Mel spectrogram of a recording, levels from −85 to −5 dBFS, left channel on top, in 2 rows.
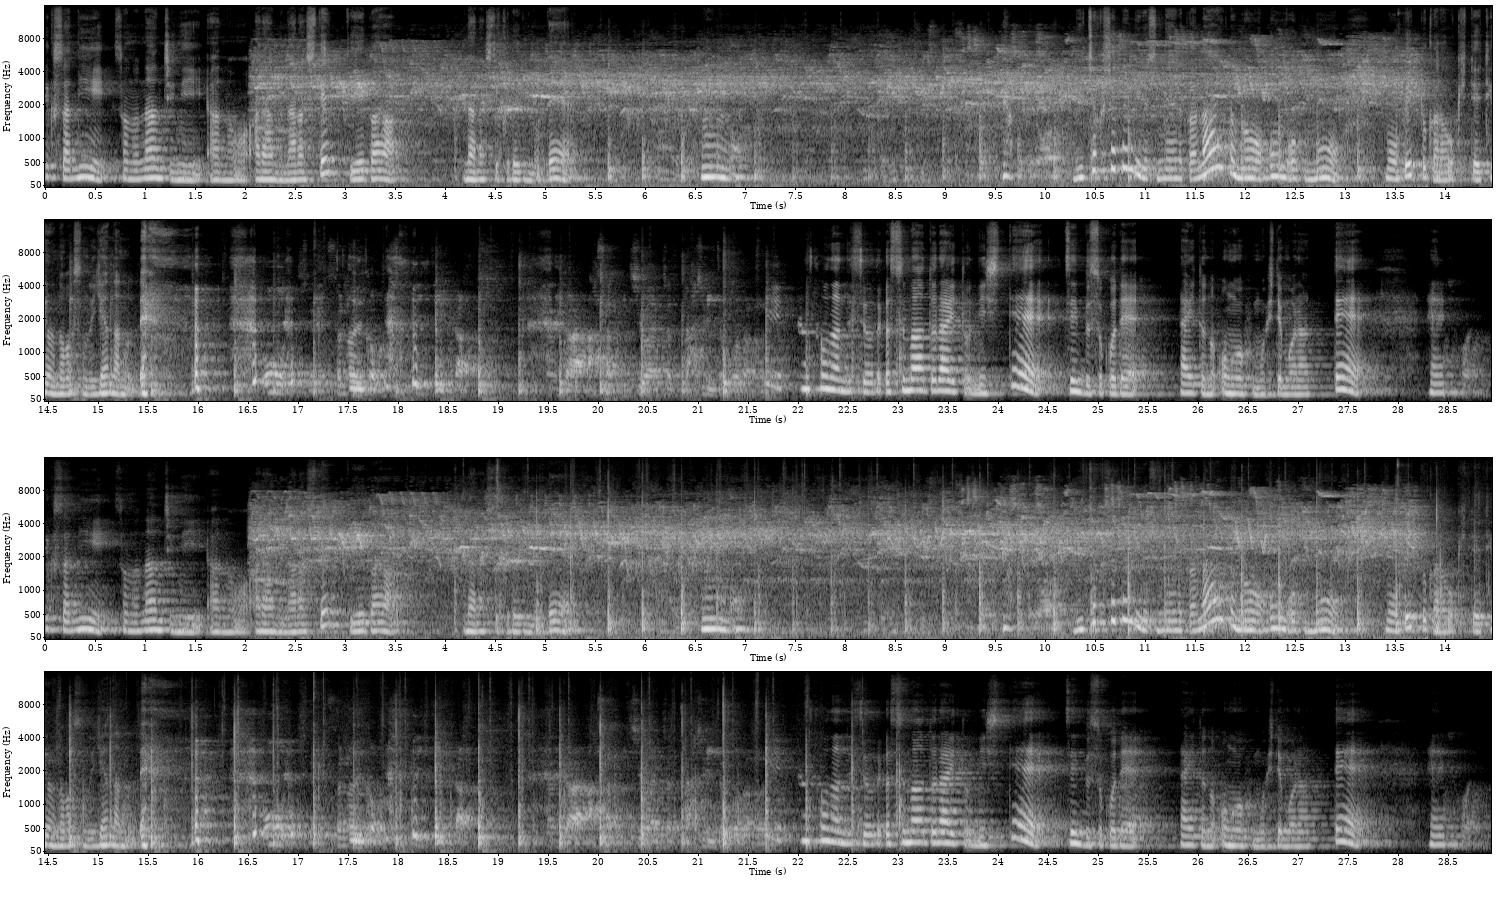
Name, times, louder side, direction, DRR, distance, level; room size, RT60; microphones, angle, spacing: voice 1, 0.0-3.5 4.2-5.3 6.6-7.0 9.6-9.7 10.3-16.1 16.3-16.6 17.5-18.0 19.3-19.7 21.7-25.4 25.8-28.5, left 2 dB, 30° left, 9 dB, 0.5 m, -25 dB
sound 1, 2.0-13.7, right 2 dB, 55° right, 1.5 m, -29 dB
Run, 3.5-3.6 4.1-21.8 22.1-22.7 23.0-23.1, right 3 dB, 75° right, 0.6 m, -33 dB
voice 2, 6.1-6.4 6.8-7.0 8.1-9.5 9.7-10.1 16.6-19.0 19.5-21.8 25.3-25.5 28.4-28.8, left 1 dB, 5° left, -2 dB, 1.2 m, -34 dB
13.5 x 8.7 x 3.4 m, 1.1 s
head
